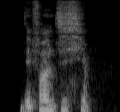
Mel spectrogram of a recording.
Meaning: first-person plural imperfect subjunctive of défendre
- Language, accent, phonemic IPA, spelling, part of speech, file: French, Canada, /de.fɑ̃.di.sjɔ̃/, défendissions, verb, LL-Q150 (fra)-défendissions.wav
